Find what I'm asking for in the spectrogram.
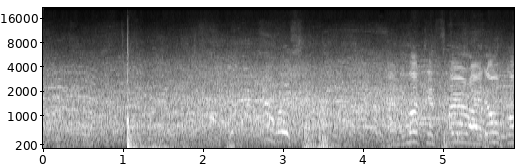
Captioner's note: audience shouts indistinctly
